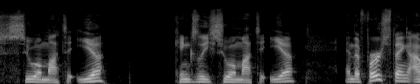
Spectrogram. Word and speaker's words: Suamataia: long it's been since I looked up the pronunciation of his name but it's suam Mata Kingsley sua Mattia and the first thing I want to tell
